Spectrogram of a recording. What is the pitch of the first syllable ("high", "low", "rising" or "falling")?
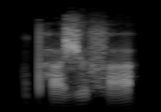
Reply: low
